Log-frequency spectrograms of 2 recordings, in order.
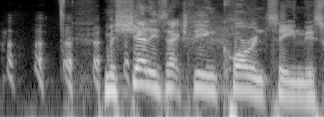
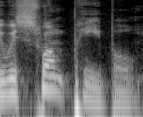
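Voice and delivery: normal talking voice

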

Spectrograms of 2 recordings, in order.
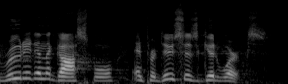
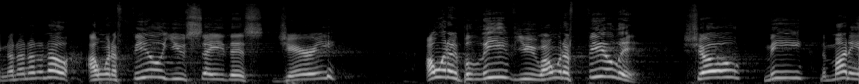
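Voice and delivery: rising excited shout; 6 semitones higher, 10 dB louder than usual. Retold or imitated. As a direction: pump him up until he yells. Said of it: "He's like".

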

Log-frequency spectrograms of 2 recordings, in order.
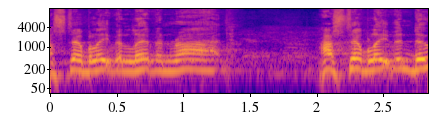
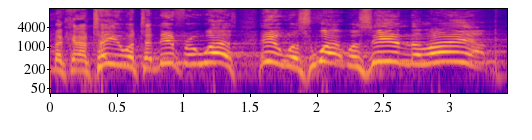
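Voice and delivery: higher and louder, shouting the build; fiery preaching; 8 semitones higher, 4 dB louder than usual. Acted. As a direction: preach it out over the congregation. Preaching at full force.

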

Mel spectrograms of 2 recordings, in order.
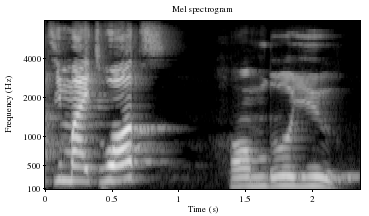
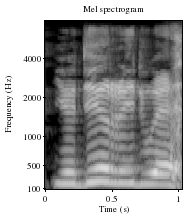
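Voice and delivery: mock crying whine; 3 dB louder than usual. Student whines to the pastor that he marked badly, mock crying. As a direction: whine it like a sulking student near tears. Student complaining after failed exam.

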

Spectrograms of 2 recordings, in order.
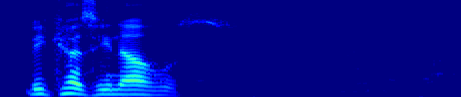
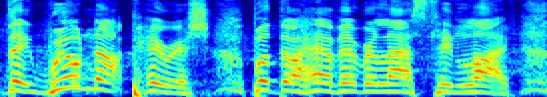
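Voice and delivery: preaching at full force; 3 semitones higher, 6 dB louder than usual. Acted. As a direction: build it up to a shout. Preaching climax, loud and sung.

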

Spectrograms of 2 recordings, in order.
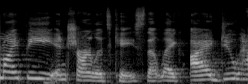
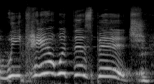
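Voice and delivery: emphatic agreement; 10 semitones higher, slower than usual. Real, not acted. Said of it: "But I do".

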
